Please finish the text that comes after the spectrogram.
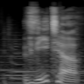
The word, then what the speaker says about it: beta: extraction itch until now technically beta would be pronounced Vita oh oh wow wow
